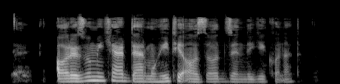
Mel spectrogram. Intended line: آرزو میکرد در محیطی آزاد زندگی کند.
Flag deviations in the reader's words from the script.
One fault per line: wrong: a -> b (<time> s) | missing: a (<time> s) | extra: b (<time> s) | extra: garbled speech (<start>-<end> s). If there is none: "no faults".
no faults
